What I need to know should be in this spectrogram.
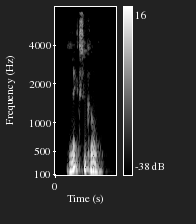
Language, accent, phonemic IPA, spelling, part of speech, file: English, Southern England, /ˈlɛksɪkəl/, lexical, adjective, LL-Q1860 (eng)-lexical.wav
- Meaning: 1. Concerning the vocabulary, words, sentences or morphemes of a language 2. Concerning lexicography or a lexicon or dictionary 3. Denoting a content word as opposed to a function word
